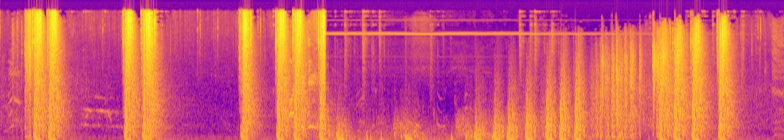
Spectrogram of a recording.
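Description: Loud gunshots fire and echo, in bursts and single shots.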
